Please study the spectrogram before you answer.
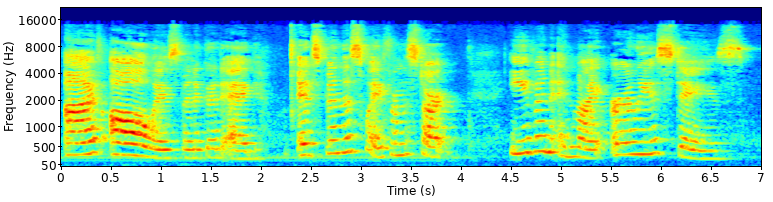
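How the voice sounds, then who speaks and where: A woman voicing an earnest, eager-to-please egg who tells a storybook tale, with expressive, emphatic delivery. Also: high voice, slow pace, roomy sound, far from the mic, voice pushed up, full character voice, rough recording.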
